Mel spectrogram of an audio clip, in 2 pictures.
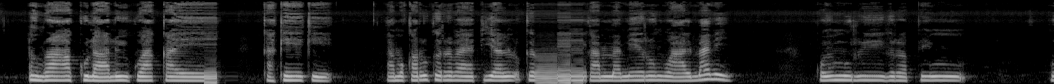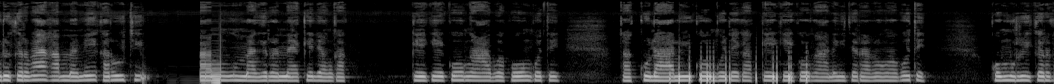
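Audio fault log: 2.05–2.40 s, 5.35–5.87 s and 11.97–12.75 s: robotic sound from repeated short buffers. The sound turns into a rigid, metallic buzz at 93.8 Hz. That rate fits one stretch of about 10.7 ms played over and over. Much of the audio is replaced in the first and third events, and nearly all of it in the second. The likely cause is audio arriving too seldom.
17.24–18.61 s: train of clicks. About 15 similar clicks tick over the sound at roughly 10 per second, with uneven spacing. They stand out about 20 dB above the signal. They likely come from interference, a faulty connection or a power supply.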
